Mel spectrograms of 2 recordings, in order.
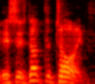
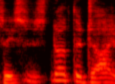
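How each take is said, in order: First: It is said in a normal voice. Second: It is said in an old man's voice.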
